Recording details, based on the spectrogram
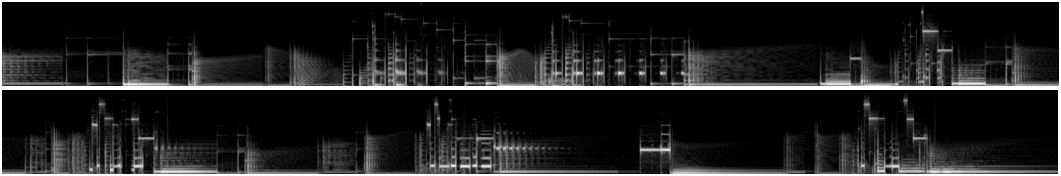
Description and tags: Formatted for the Make Noise Morphagene.
This reel consists of a spliced bleeps and bloops.
Hertz Donut, Maths, Wogglebug, Qmmg, EHX Memory Boy.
